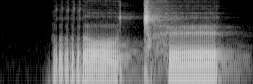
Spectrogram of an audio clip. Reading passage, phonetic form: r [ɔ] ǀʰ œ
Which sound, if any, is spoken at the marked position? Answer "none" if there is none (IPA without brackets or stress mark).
ɔ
